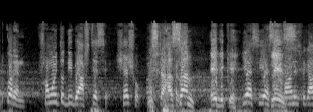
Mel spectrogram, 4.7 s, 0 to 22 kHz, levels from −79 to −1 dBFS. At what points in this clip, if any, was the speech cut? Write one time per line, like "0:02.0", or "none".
0:02.3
